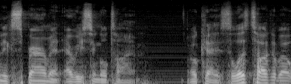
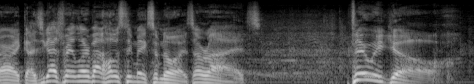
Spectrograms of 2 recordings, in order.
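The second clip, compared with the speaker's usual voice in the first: mock hyped-up host energy, pitched higher; 6 semitones higher, 3 dB louder than usual. Raising the energy for the audience after asking if too monotone: put-on high energy. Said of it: "we'll bring it up a little bit".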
